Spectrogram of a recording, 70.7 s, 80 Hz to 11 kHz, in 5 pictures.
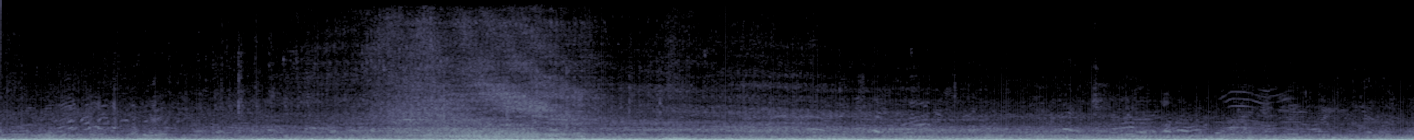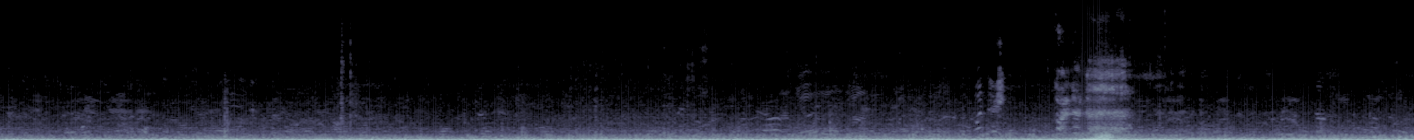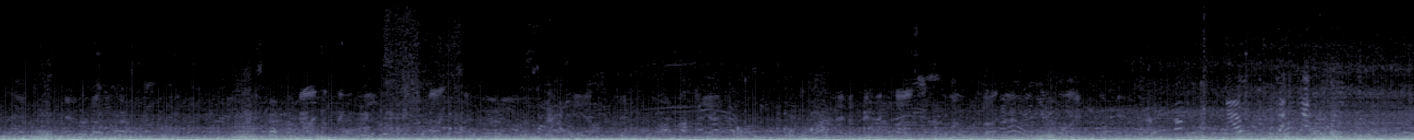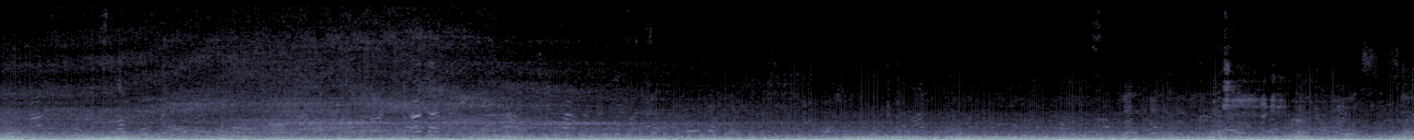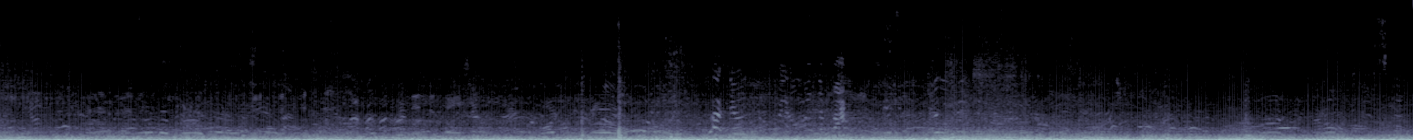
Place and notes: Bridlington, Park and Ride, Bridlington, UK - race the waves ... south prom ... bridlington ...
race the waves ... south prom bridlington ... dpa 4060s clipped to bag to mixpre3 ... cars and bikes moving from car park holding to beach ...
Yorkshire and the Humber, England, United Kingdom, 18 June 2022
